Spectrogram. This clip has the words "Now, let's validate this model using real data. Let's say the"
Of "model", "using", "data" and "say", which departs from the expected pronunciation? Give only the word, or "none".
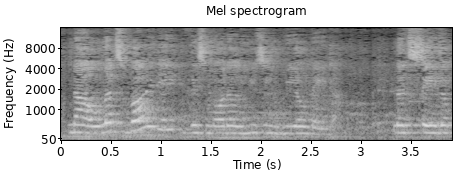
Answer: none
